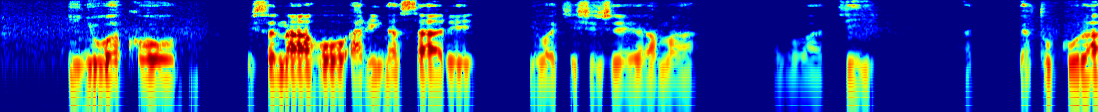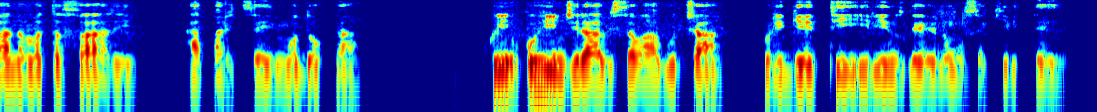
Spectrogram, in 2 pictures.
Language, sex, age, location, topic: Kinyarwanda, male, 18-24, Musanze, government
